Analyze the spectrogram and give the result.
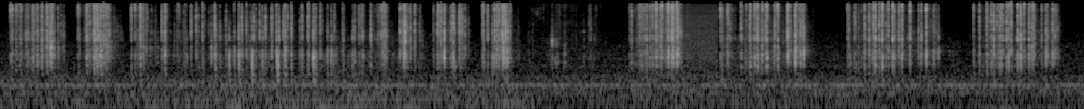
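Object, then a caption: Plastic calculator keypad and case. Long acrylic nails tap and click on the keys and case of a handheld black plastic graphing calculator in the Texas Instruments style. The clicks are quick, dry and bright, coming in dense bursts separated by short pauses, over a faint steady low hum.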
